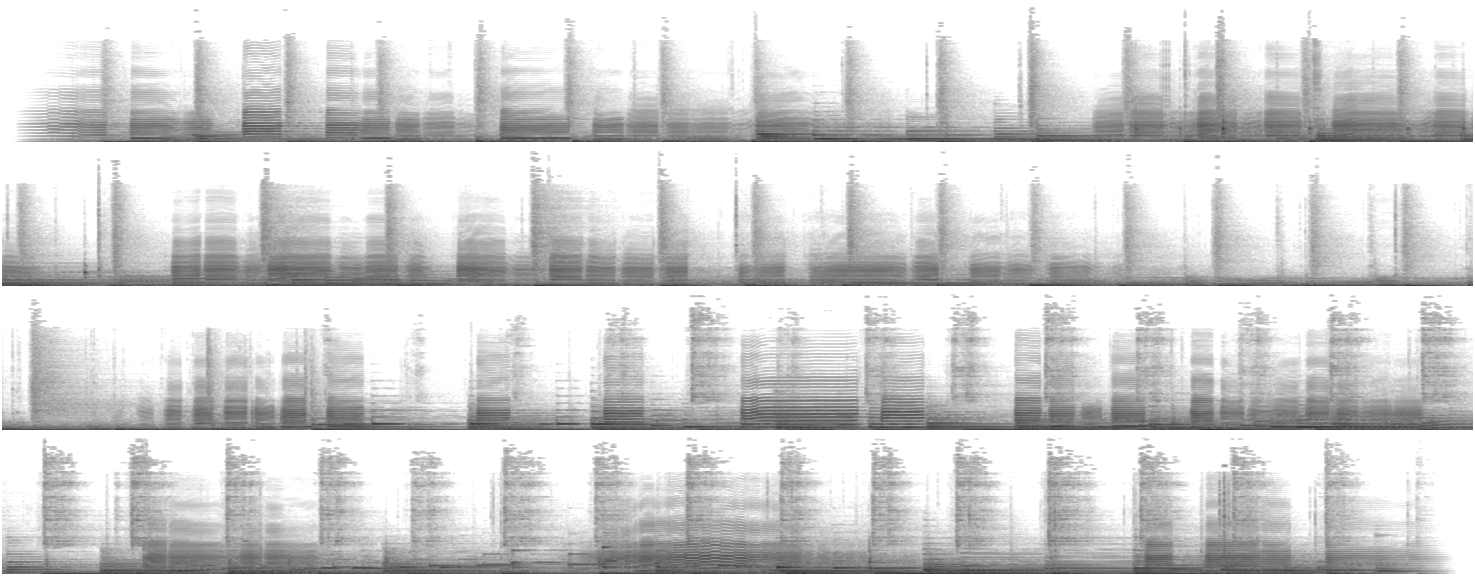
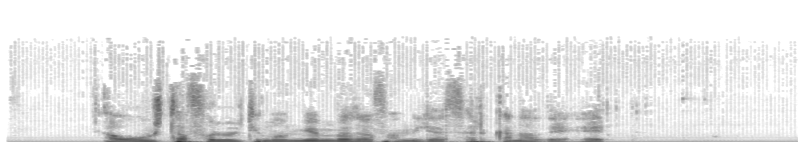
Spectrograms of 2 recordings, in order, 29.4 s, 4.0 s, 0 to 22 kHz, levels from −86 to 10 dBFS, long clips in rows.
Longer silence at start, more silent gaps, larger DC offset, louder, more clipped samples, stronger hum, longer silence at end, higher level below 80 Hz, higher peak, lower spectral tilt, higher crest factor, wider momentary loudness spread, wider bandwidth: second, 0.2 s vs 0.45 s; neither; neither; first, -20 LUFS vs -30 LUFS; neither; neither; second, 0.2 s vs 0.95 s; first, -28 dBFS vs -36 dBFS; first, -2 dBFS vs -6 dBFS; about the same, -6 dB/octave vs -5 dB/octave; about the same, 18 dB vs 22 dB; second, 7 LU vs 10 LU; first, 19.5 kHz vs 16.5 kHz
